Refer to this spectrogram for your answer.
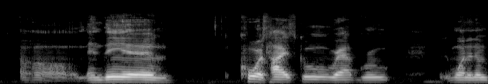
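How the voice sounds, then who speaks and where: A man with an American accent, medium pitch and flat, monotone intonation. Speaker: singer. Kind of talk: casual interview chat.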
